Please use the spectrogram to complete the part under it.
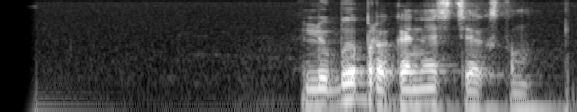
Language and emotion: Russian, neutral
